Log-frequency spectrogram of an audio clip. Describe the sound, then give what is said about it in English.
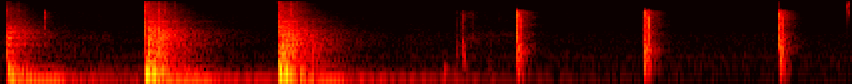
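Knocking on a door: two heavy, booming thuds followed by three sharper, lighter raps, evenly spaced, with no talking. “No, that was knocking.”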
